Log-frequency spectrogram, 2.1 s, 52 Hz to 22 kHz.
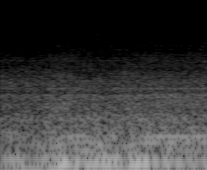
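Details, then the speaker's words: Toyota Innova diesel after engine mount and gearbox mount replacement, idling with handbrake on: steady low rumble settling at 800–850 rpm, easing up toward 1100 rpm with no hum or shudder, indicating healthy mounts and normal idle. "എന്നിട്ട് ഇപ്പോൾ RPM കണ്ടോ, RPM correct 800-ൽ വന്ന് നിൽക്കുന്നുണ്ട്, 800-850-ൽ വന്ന് നിൽക്കുന്നുണ്ട്."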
